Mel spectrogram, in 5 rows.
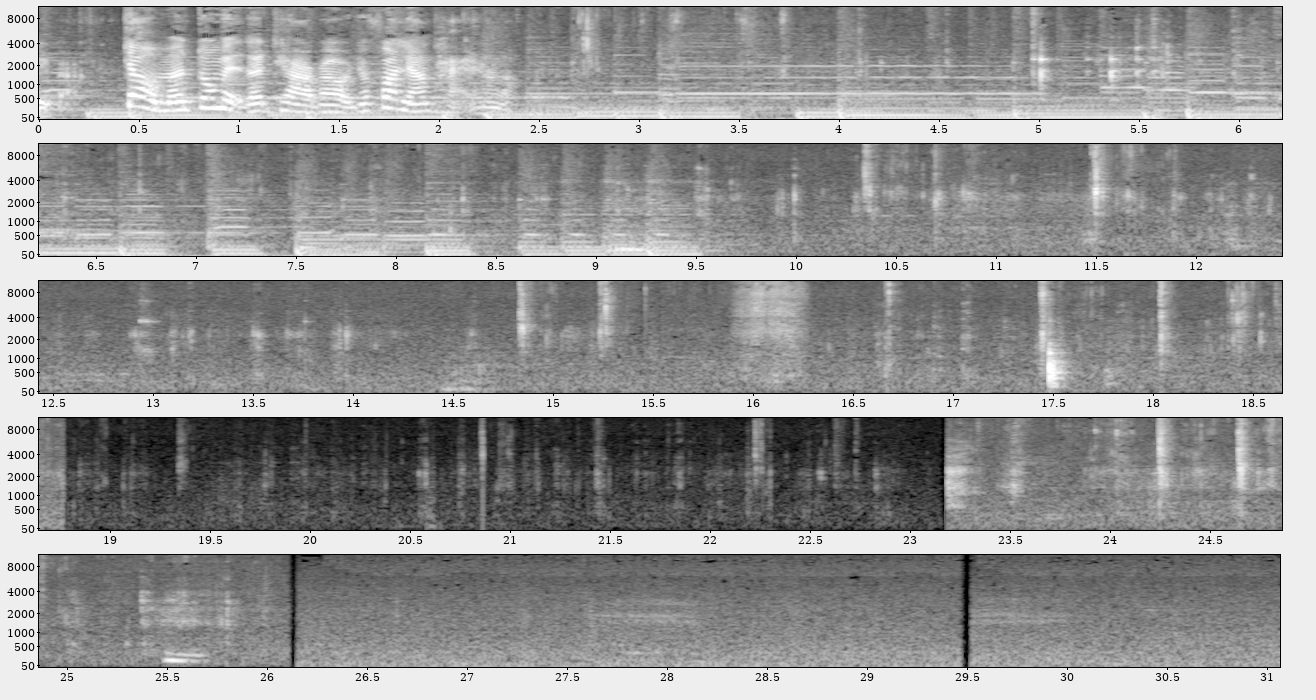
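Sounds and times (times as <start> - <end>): person chewing: 2.5 - 26.1.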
